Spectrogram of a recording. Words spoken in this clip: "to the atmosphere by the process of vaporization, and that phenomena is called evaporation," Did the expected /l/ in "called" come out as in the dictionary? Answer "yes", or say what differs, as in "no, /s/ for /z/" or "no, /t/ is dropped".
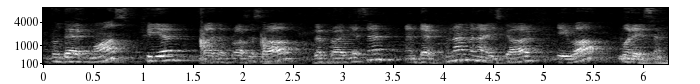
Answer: no, /l/ is dropped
